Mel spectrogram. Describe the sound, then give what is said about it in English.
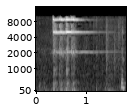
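A small, bright bell like a bicycle bell, rung for a correct answer in a quiz, rings once, clear, its shimmering tone fading over about a second before a soft knock at the end. “Turkey bell.”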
